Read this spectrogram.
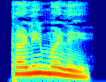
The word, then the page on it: ತಾಳಮೇಳ: Kannada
